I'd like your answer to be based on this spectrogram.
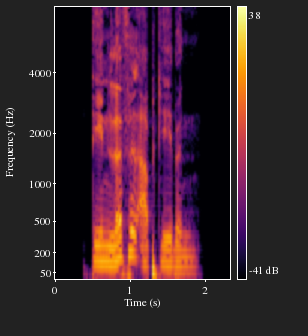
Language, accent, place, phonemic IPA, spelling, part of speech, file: German, Germany, Berlin, /deːn ˈlœfl̩ ˈapɡeːbn̩/, den Löffel abgeben, verb, De-den Löffel abgeben.ogg
- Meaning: to die; to bite the dust; to kick the bucket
